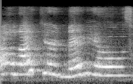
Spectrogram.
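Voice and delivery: put-on high slow little-girl voice. Retelling what a five-year-old niece says, imitating niece Zuri. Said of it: "She is five".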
